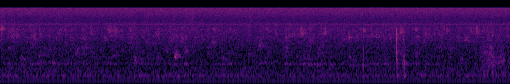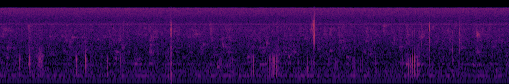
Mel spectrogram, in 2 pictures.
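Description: Faint, steady low electric hum of running aquarium equipment, with a few small scattered clicks and ticks in the second half.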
